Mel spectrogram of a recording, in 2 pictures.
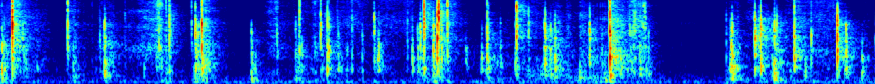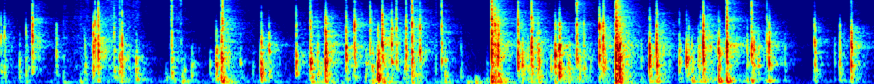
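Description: Long nails scratch the wavy pages of a thick, glossy paper toy catalog, then a page is turned and crumpled. Quiet, bright, crisp crinkles and scratches come in dense rapid bursts, with a brief pause about a third of the way in. The sound gets busier and crunchier toward the end.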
